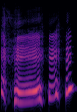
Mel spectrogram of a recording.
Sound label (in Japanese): えっへへへ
